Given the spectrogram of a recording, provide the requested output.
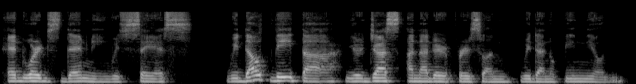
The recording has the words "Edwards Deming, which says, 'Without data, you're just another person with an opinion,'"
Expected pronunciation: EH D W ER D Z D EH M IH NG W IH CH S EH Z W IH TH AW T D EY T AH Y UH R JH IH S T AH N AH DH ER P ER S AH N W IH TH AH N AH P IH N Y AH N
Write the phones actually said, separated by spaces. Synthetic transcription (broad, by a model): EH D W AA D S D EH M IH NG W IH CH S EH S W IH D AW T D EY T AH Y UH R JH IH S T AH N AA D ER P ER S AH N W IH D AH N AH P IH N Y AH N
